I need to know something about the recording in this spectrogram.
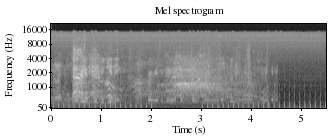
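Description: Young men talk and shout with animation outdoors.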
